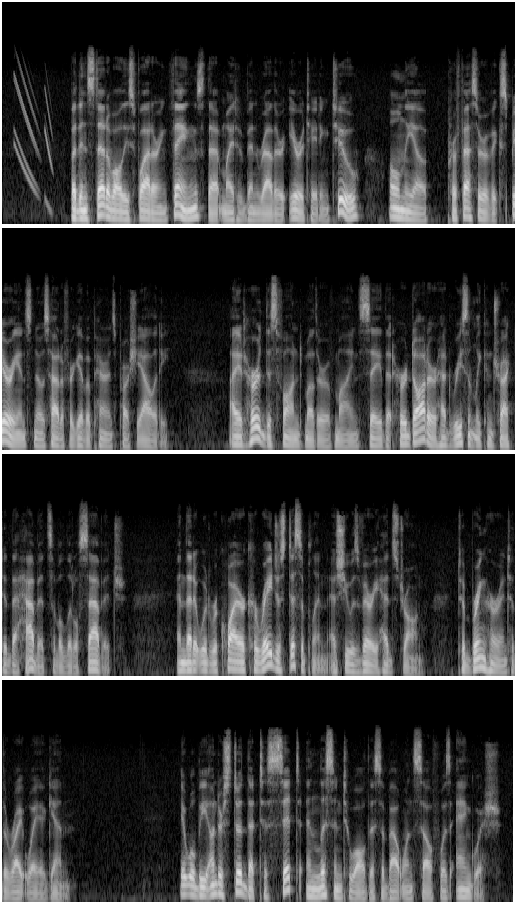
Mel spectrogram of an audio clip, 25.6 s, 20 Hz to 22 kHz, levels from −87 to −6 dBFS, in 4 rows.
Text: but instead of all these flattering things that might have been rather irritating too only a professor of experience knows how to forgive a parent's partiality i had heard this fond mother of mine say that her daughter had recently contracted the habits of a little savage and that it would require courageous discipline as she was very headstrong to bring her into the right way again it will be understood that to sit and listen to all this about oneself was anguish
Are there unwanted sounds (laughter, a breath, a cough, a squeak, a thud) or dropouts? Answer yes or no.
yes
